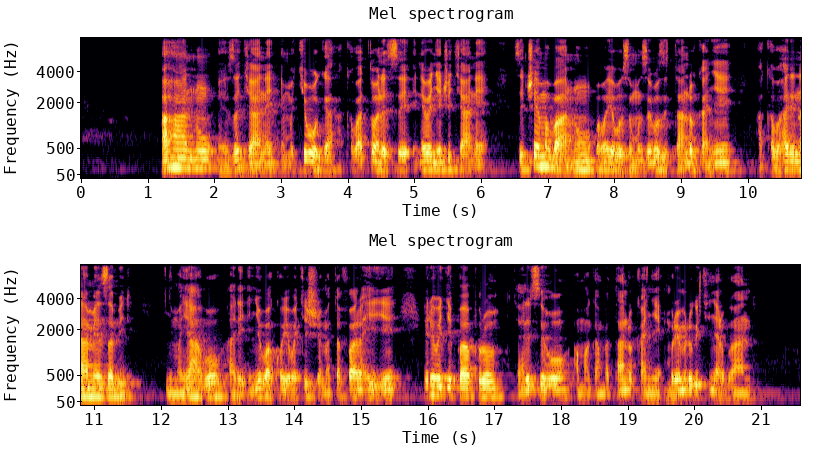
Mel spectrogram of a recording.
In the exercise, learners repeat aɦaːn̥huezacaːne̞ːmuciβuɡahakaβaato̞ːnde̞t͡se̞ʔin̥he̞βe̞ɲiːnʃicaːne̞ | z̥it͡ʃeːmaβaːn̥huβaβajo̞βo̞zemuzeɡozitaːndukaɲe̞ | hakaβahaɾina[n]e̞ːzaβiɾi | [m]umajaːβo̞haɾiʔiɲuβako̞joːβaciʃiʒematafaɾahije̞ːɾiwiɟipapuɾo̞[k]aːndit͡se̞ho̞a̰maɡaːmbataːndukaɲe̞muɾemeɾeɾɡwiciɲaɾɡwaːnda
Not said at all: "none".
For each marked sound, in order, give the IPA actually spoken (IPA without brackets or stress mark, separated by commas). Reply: m, ɲ, c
